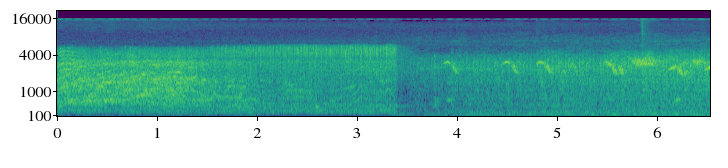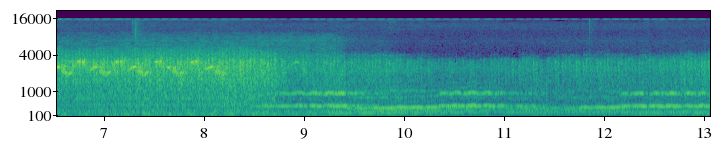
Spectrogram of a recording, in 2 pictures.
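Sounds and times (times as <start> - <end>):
high downward-sliding bird chirps: 0.0 - 9.4
steady background hiss: 0.0 - 13.0.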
